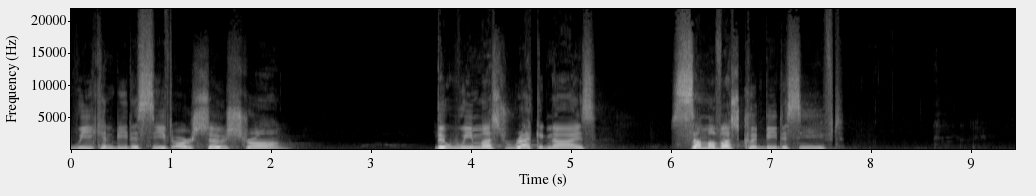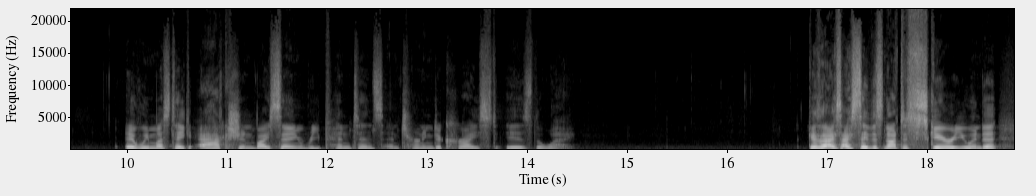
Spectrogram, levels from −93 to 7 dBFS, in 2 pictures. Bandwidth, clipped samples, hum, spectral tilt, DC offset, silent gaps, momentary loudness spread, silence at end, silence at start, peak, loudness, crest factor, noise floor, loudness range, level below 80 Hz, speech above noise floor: over 20 kHz; under 0.1%; none; -4.5 dB/octave; under 0.1%; none; 17 LU; 0.2 s; 0 s; -8 dBFS; -27 LUFS; 22 dB; -79 dBFS; 14 LU; under -90 dBFS; 51 dB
